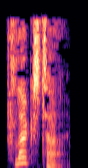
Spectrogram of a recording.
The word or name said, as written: flextime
